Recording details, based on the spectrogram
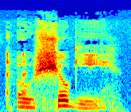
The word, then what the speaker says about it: Oshogi: It's Oshogi. Mike Oshogi. – Shogi. – Oshogi. Guy. Gi. No, that's right. Gi. Oshogi. He pronounced it phonetically for me.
